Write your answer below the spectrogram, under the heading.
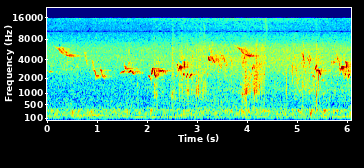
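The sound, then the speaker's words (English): Goldfinches call near flowing water: thin, high chirps and twittering calls come in scattered bursts over a steady, broad rush of water. “Now there's goldfinches here too.”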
